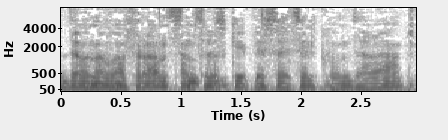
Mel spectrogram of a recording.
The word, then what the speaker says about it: Кундера: И так это в новейшее время к этому прибавился, безусловно, Кундера, которого российские многие даже интеллектуалы предпочитают почему-то произносить с ударением на втором слоге, а некоторые на последнем. Ну, очевидно, от того, что он...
